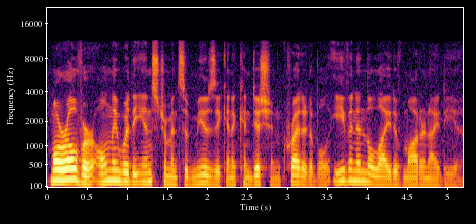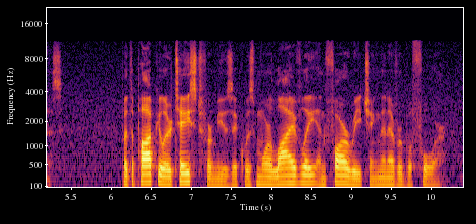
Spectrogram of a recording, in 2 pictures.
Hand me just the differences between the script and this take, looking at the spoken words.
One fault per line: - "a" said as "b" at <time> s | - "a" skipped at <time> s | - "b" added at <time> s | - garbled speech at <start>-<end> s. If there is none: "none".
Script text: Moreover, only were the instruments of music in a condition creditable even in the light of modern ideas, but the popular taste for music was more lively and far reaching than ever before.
none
